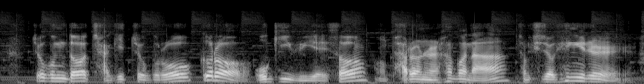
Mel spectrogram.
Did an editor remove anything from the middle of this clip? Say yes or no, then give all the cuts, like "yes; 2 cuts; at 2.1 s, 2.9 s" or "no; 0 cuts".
no; 0 cuts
